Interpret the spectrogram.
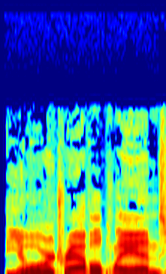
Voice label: saying your travel plans sing songy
